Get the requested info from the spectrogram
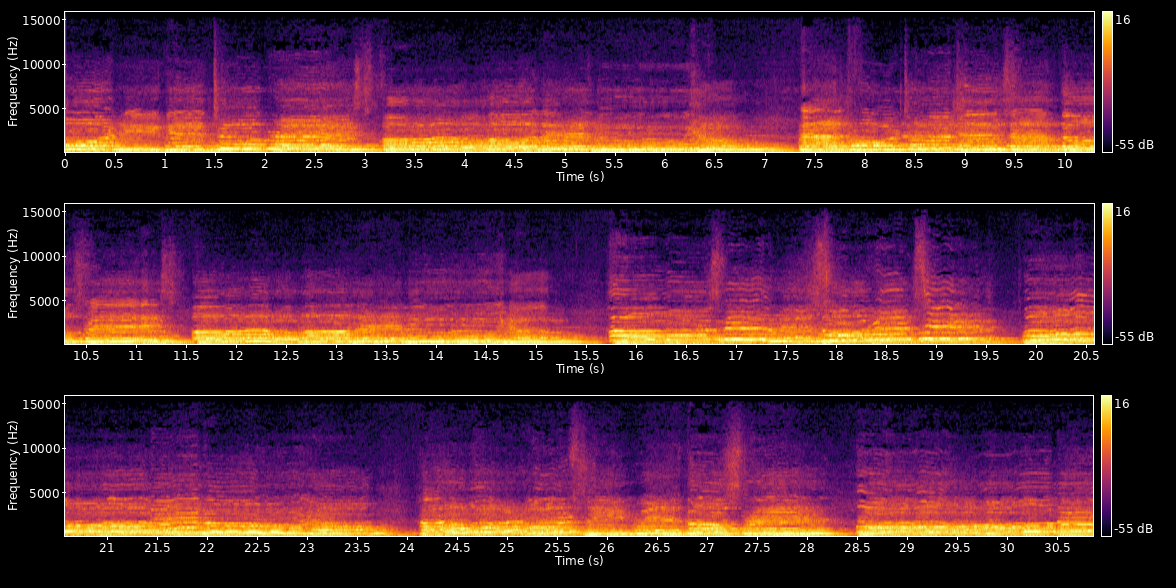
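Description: Mixed choir of men's and women's voices singing together, in sustained phrases of about four seconds with short breaks for breath between them.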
